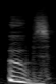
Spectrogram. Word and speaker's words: OOB: Hey man, I call these oobs. oob, you got to pronounce like that.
